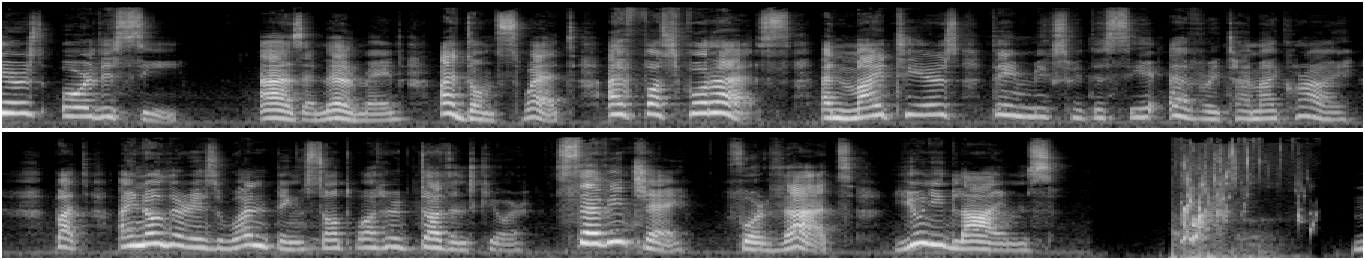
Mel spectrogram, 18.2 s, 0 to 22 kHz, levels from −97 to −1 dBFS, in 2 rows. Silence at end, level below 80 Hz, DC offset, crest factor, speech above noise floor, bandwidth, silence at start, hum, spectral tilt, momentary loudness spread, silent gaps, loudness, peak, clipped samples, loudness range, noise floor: 0 s; -58 dBFS; under 0.1%; 22 dB; 48 dB; 19 kHz; 0 s; none; -3 dB/octave; 16 LU; none; -22 LUFS; 0 dBFS; under 0.1%; 5 LU; -70 dBFS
